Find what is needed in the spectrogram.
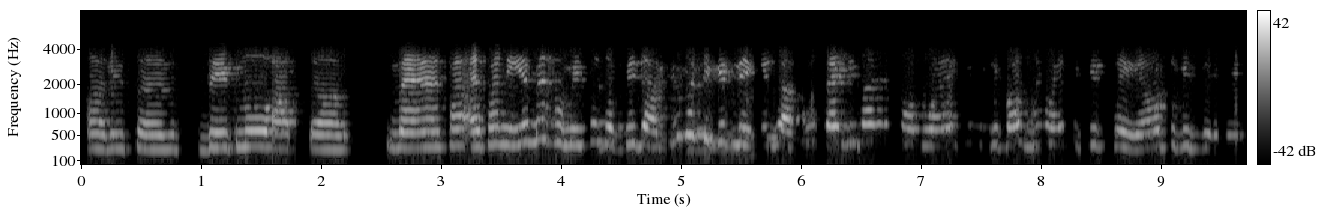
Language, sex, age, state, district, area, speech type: Hindi, female, 60+, Rajasthan, Jaipur, urban, conversation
